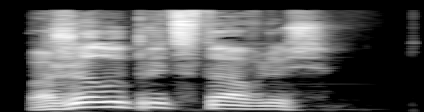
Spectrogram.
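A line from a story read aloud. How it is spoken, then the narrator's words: Calm. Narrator (Russian): спокойно сказал я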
